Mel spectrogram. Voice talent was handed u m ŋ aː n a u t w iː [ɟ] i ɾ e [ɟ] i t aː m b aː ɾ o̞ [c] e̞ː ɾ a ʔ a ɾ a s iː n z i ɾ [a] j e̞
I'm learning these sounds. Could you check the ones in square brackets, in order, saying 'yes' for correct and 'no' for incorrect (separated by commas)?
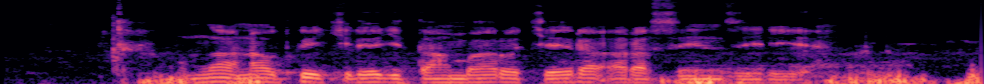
no, yes, yes, no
